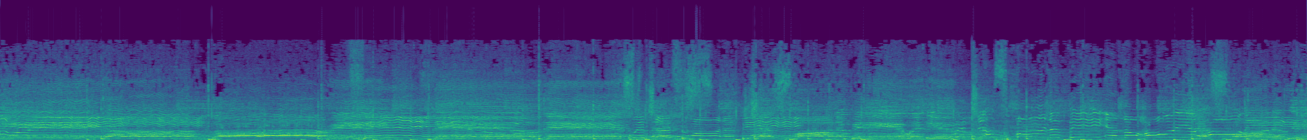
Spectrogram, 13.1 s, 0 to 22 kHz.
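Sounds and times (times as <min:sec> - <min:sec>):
choir singing with vibrato: 0:00.0 - 0:13.0.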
